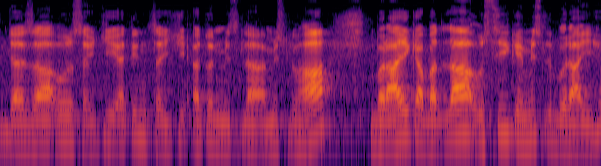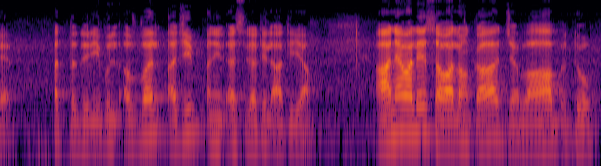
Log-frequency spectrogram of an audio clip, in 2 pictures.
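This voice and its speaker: A man teaching a text lesson, reading each phrase aloud and then slowly explaining and repeating it. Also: a little high. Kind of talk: line-by-line Arabic text lesson with translation. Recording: muffled lo-fi with faint hiss.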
